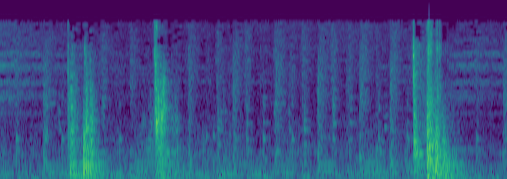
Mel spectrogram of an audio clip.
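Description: A door to the Saturday morning boudoir being opened: a handle clunk, a soft knock as it swings, then a final thump a couple of seconds later, with no voices.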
